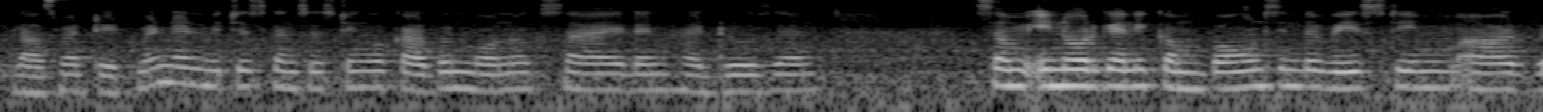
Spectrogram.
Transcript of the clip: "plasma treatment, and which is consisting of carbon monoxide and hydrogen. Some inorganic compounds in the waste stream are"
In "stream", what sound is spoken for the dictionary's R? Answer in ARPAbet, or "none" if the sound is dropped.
none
